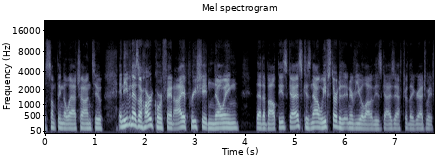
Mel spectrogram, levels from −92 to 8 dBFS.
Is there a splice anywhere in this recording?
yes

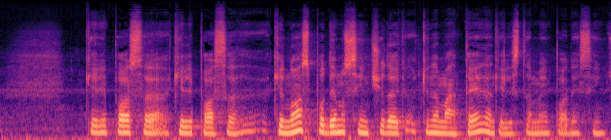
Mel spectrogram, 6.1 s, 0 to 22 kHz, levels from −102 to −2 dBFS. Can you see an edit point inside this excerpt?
yes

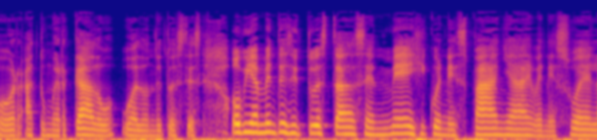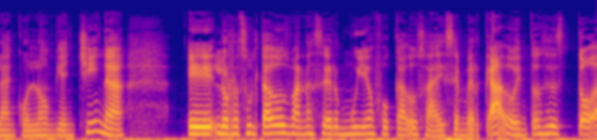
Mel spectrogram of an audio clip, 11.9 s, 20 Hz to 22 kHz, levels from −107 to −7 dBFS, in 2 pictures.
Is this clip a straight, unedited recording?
yes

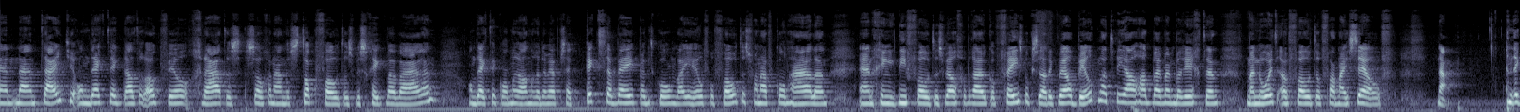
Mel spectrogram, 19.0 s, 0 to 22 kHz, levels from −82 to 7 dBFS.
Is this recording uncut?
yes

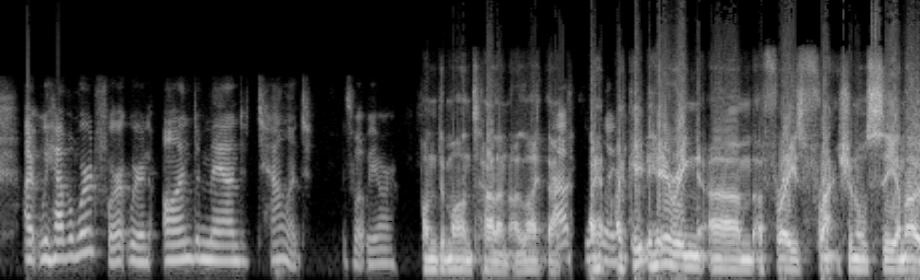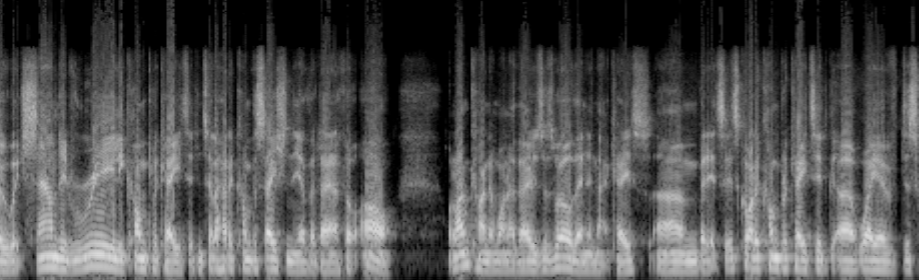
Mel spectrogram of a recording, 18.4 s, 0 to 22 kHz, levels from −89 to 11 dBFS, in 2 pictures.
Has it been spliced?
no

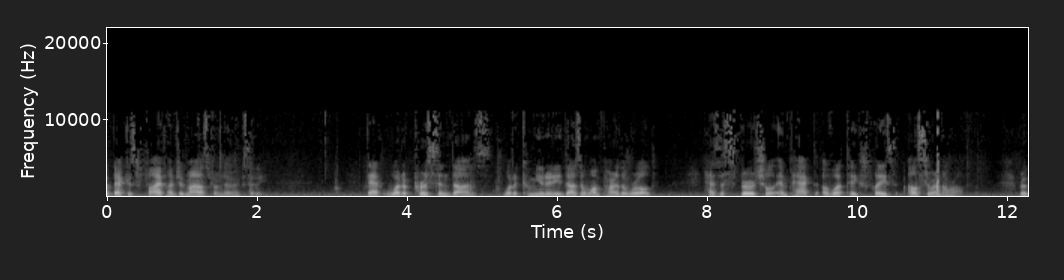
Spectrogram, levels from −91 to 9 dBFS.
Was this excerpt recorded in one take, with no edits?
no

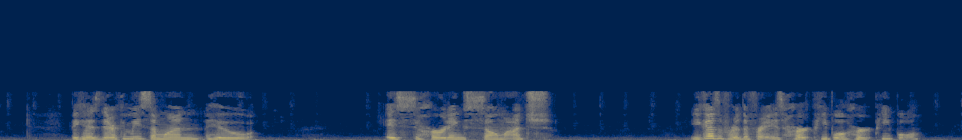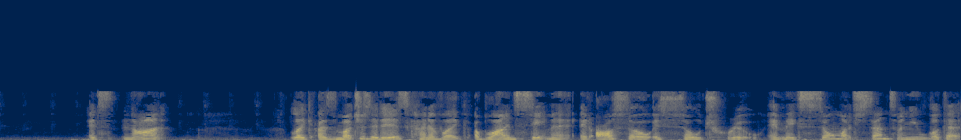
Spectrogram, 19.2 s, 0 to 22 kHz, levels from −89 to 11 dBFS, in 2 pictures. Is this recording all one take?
yes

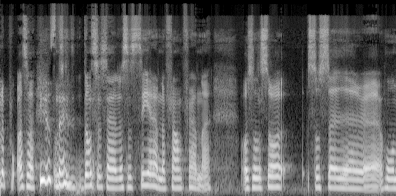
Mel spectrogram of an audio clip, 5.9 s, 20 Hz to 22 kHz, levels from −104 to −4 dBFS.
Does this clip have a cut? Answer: no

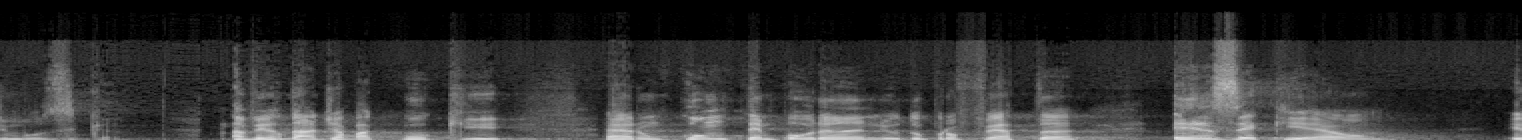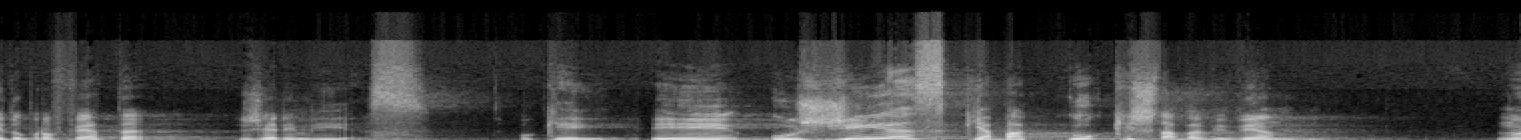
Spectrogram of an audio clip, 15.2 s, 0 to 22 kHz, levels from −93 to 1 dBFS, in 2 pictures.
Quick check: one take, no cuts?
no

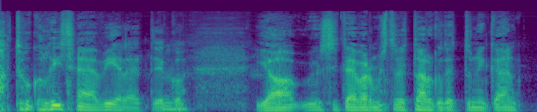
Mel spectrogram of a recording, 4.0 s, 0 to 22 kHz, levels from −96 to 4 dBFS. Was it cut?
yes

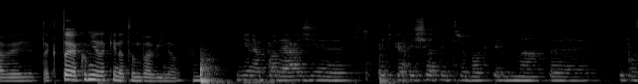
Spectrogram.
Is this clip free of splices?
no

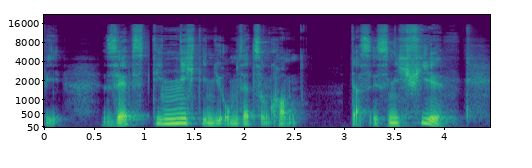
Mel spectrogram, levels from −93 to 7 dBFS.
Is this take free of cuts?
no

